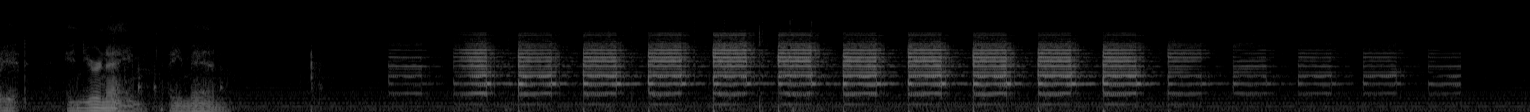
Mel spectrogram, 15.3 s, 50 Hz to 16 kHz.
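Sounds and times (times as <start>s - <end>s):
speech: 0.0s - 2.4s
low hum: 0.0s - 15.2s
harsh electronic alarm blaring in a pulsing pattern: 3.9s - 14.6s.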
